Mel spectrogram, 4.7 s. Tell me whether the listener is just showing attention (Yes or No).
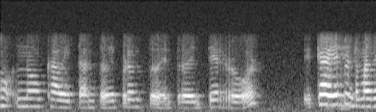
Yes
